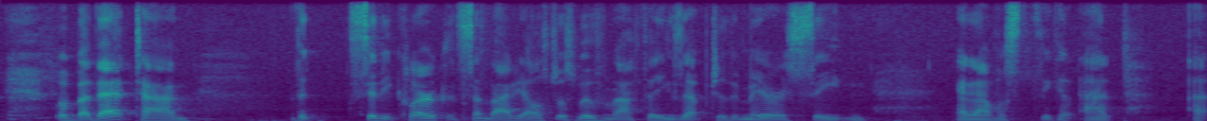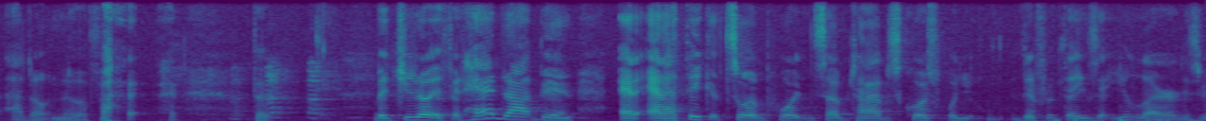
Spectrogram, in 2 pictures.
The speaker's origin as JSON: {"language": "English", "town": "Osage", "region": "West Virginia", "country": "United States", "tie": "born or raised there", "lives_now": "Morgantown, United States", "said": "I've lived in Morgantown most of my life, but I was born and raised in Osage."}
